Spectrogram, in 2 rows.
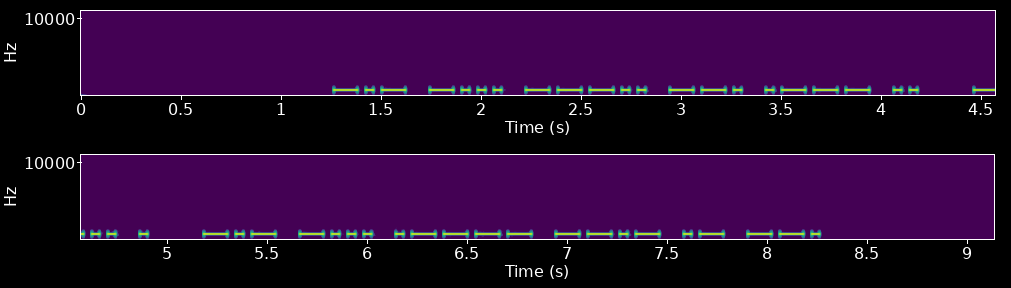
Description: Morse code, heard as a keyed tone, about 30 wpm, 700 Hz. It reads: KB8GJI DE KB1QAG
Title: USA Callsign DE Callsign 30wpm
